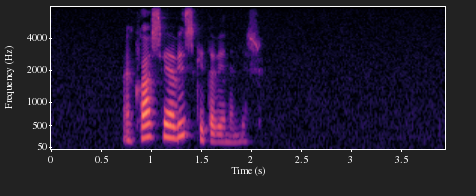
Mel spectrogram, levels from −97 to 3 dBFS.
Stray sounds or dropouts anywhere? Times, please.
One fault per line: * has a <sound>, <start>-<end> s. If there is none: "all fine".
all fine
